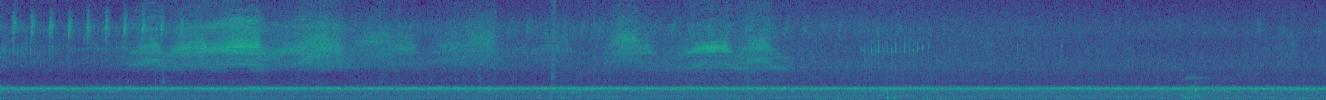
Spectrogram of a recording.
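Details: Male cicadas by the millions calling for mates, a constant loud droning hum held at one pitch, with bursts of higher hissing and short bright whistled notes drifting in and out above it.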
